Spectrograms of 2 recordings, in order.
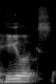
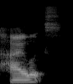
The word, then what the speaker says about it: Hilux: Some people pronounce it Helix. I even said that in the video, but I got corrected. It's Hilux.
